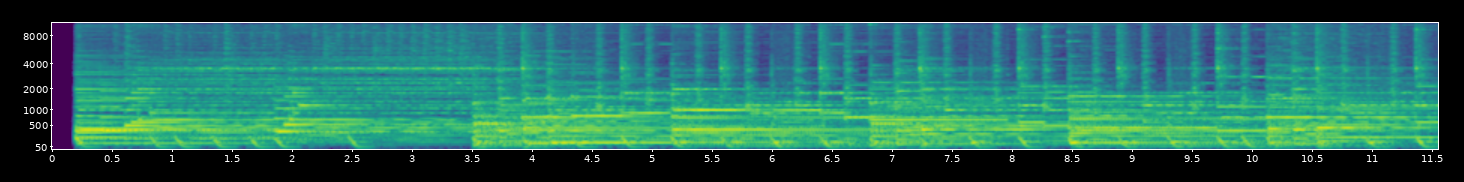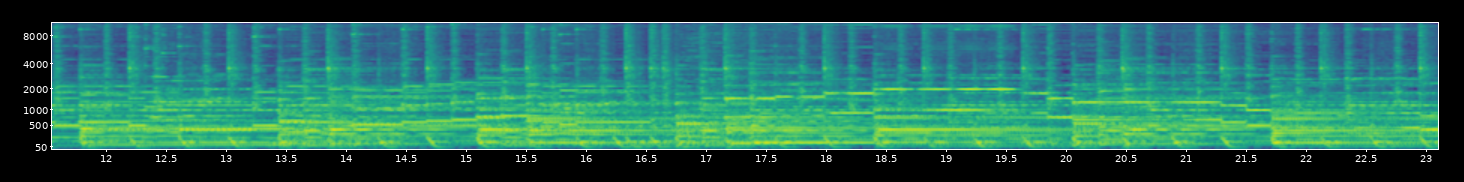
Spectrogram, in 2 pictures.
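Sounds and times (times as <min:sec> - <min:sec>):
background music: 0:00.2 - 0:23.1.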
